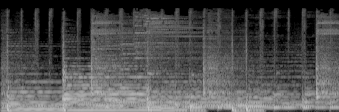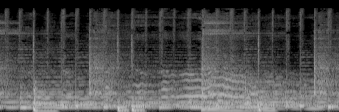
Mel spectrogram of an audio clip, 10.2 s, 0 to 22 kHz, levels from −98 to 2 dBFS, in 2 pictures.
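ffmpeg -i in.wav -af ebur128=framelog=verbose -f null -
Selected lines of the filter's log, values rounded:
Integrated loudness:
  I:         -29.7 LUFS
  Threshold: -39.7 LUFS
Loudness range:
  LRA:         2.6 LU
  Threshold: -49.9 LUFS
  LRA low:   -30.9 LUFS
  LRA high:  -28.4 LUFS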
